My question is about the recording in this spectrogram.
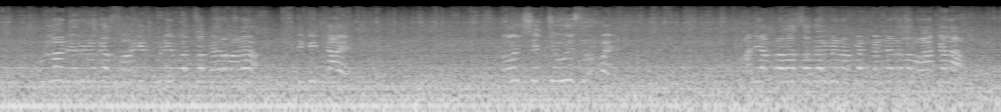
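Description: Steady low drone of a bus engine heard from inside the passenger cabin, under a man's loud voice speaking in stretches.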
